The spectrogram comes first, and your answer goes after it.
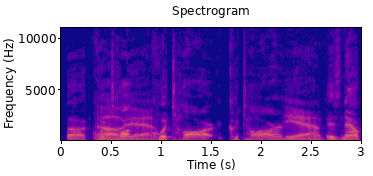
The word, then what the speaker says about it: Qatar: with countries like uh qatar qatar yeah is now cutter yeah some people call it cutter some people call it qatar and you're like wouldn't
